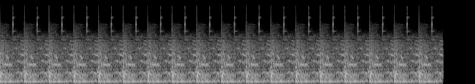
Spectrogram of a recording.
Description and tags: Damien koutodjo 2016 2017 car starter demareur de voiture
This sound was generated from the sound of the cigarette ignition,then it was cut, copied and connected,then it was amplified (+9.5 db),speed was accelerated (from 2.375), the result Can be akin to the noise of a car starter.
ignition, car, starter, automobile, start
